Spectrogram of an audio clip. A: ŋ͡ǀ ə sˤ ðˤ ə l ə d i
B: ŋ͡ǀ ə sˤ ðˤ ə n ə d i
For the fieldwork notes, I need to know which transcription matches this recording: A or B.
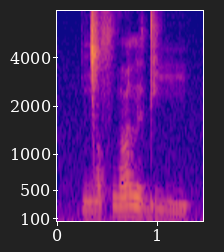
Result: A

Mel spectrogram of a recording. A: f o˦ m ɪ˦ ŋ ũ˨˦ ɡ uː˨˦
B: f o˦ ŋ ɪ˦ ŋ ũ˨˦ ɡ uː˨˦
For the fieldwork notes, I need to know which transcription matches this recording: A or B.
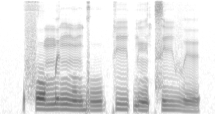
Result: A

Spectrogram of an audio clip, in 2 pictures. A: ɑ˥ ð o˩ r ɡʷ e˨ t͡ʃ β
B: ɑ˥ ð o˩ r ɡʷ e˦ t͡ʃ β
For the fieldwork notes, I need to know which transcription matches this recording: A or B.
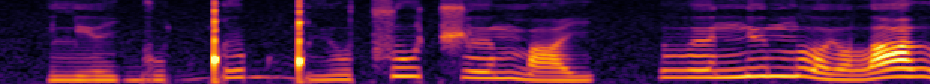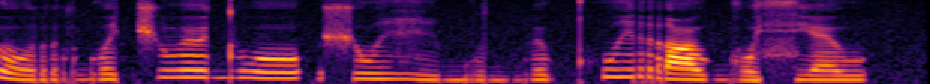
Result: A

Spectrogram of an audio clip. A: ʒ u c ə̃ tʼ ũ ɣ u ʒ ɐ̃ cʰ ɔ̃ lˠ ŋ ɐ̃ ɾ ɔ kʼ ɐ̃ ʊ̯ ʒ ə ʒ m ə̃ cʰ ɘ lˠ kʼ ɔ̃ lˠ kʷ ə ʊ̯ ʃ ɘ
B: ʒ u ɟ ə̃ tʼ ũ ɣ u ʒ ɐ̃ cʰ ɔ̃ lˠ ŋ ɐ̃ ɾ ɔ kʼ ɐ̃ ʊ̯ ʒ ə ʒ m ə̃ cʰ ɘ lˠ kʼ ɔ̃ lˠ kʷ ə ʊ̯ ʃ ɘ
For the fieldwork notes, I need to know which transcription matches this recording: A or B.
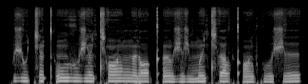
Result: A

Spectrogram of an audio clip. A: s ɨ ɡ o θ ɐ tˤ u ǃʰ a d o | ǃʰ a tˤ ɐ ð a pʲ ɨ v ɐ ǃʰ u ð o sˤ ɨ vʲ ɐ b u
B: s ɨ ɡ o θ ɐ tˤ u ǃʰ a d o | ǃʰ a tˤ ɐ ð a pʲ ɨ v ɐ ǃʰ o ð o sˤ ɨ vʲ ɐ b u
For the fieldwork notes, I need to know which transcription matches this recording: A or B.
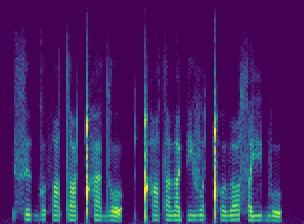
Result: B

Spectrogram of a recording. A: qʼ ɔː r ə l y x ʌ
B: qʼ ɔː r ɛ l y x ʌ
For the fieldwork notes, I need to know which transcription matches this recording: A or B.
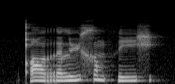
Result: A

